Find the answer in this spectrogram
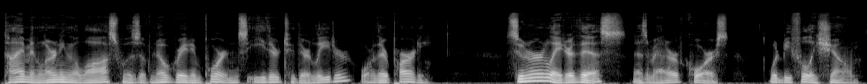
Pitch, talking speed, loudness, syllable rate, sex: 100 Hz, 205 wpm, -19 LUFS, 5.7 syllables/s, male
